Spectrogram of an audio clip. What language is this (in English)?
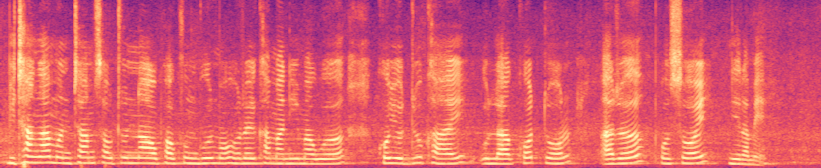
Bodo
